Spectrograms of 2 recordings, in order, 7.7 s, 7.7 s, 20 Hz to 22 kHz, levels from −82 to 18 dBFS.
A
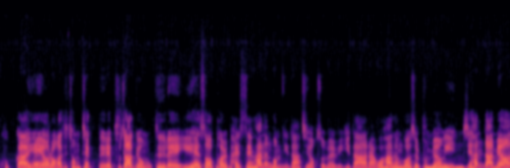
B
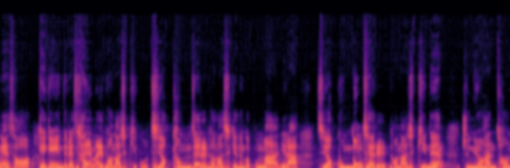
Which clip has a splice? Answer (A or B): A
